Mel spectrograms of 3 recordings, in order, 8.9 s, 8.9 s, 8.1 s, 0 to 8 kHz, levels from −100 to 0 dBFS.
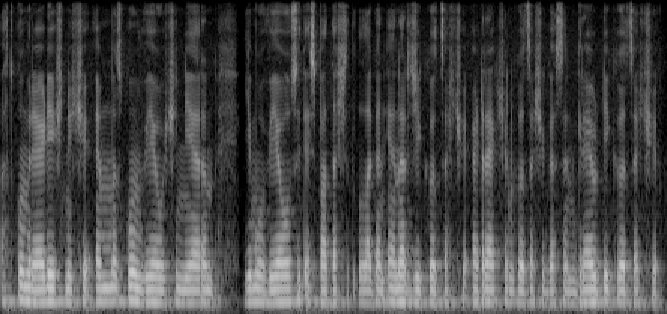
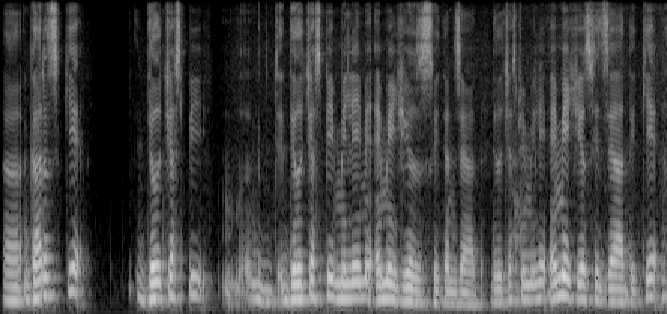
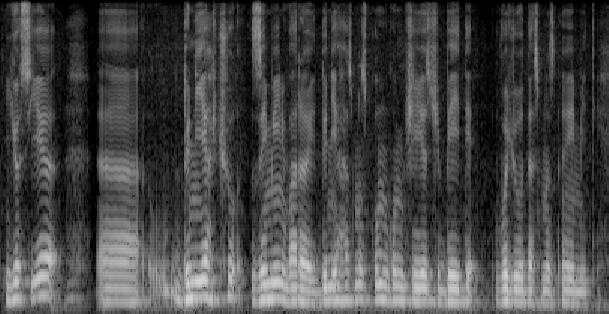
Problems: constant background noise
